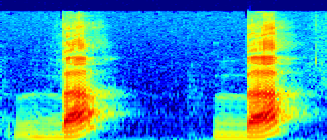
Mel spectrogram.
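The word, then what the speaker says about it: ب: Ici pour dire ba, on va mettre juste un petit trait au-dessus.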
